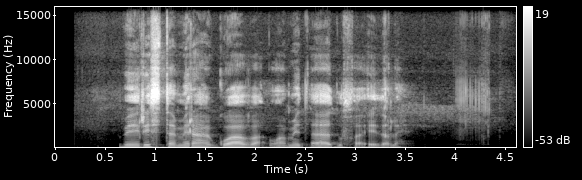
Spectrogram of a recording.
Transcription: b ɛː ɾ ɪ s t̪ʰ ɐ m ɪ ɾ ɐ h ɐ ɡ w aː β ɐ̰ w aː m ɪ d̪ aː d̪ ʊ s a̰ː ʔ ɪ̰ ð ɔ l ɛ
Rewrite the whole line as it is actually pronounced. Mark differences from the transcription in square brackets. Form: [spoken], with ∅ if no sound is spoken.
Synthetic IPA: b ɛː ɾ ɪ s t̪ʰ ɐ m ɪ ɾ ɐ h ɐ ɡ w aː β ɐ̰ w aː m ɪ d̪ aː d̪ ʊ [f] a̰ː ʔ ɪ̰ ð ɔ l ɛ

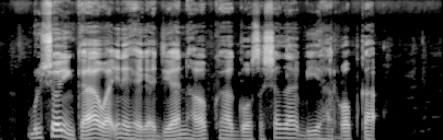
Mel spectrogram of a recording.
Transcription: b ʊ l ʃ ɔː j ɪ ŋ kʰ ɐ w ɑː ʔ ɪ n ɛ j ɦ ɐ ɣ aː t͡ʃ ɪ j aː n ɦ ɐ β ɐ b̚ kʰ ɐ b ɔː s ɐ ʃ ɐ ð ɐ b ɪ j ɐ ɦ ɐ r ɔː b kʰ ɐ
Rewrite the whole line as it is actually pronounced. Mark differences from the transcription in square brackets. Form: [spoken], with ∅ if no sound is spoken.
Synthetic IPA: b ʊ l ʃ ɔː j ɪ ŋ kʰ ɐ w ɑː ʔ ɪ n ɛ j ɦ ɐ ɣ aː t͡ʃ ɪ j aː n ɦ ɐ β ɐ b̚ kʰ ɐ [ɡ] ɔː s ɐ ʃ ɐ ð ɐ b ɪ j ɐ ɦ ɐ r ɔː b kʰ ɐ

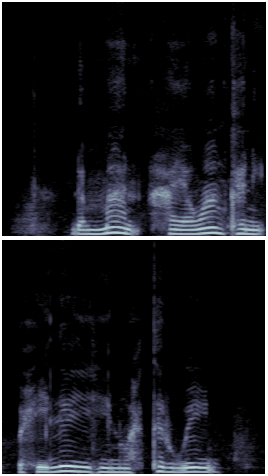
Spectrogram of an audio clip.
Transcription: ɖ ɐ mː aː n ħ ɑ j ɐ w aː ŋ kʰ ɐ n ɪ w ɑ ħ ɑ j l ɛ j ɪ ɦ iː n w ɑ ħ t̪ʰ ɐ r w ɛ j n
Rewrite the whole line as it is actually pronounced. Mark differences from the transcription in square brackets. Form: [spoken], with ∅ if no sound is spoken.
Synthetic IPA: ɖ ɐ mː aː n ħ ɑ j ɐ w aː ŋ kʰ ɐ n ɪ w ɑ ħ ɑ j l [ɛː] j ɪ ɦ iː n w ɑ ħ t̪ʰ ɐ r w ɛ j n

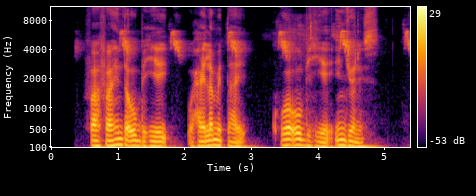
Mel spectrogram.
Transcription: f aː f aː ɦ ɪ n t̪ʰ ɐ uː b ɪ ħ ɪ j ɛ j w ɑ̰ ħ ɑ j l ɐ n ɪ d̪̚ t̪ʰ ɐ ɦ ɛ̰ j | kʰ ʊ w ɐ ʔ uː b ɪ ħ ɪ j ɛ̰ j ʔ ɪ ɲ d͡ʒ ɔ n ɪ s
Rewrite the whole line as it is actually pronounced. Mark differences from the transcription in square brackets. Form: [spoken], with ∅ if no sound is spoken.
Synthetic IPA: f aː f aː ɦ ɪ n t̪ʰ ɐ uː b ɪ ħ ɪ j ɛ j w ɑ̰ ħ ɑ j l ɐ [m] ɪ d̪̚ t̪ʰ ɐ ɦ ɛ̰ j | kʰ ʊ w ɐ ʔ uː b ɪ ħ ɪ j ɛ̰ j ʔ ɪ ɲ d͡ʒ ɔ n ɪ s

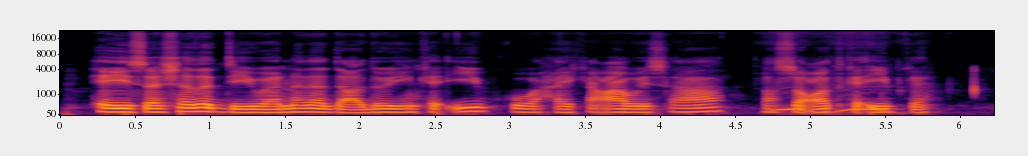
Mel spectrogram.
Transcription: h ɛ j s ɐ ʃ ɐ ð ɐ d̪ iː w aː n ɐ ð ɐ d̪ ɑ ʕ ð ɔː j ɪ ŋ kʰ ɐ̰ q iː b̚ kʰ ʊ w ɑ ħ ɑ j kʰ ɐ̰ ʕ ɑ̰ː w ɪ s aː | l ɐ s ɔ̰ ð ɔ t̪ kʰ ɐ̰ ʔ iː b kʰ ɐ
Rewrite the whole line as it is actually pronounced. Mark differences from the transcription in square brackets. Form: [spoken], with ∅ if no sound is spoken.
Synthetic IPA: h ɛ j s ɐ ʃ ɐ ð ɐ d̪ iː w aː n ɐ ð ɐ d̪ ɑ ʕ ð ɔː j ɪ ŋ kʰ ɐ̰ [ʔ] iː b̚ kʰ ʊ w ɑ ħ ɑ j kʰ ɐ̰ ʕ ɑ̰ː w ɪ s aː | l ɐ s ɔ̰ [ʕ] ɔ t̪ kʰ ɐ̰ ʔ iː b kʰ ɐ

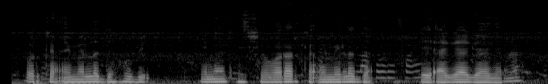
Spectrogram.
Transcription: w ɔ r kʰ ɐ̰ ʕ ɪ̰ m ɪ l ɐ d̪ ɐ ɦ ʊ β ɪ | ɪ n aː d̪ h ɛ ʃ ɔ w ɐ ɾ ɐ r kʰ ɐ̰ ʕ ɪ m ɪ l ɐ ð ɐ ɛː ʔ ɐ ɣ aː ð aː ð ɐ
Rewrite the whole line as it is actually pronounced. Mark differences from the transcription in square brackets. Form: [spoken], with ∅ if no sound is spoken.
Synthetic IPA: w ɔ r kʰ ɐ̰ ʕ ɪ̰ m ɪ l ɐ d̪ ɐ ɦ ʊ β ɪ | ɪ n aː d̪ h ɛ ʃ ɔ w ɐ ɾ ɐ r kʰ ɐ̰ ʕ ɪ m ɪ l ɐ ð ɐ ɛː ʔ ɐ ɣ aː [ɣ] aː [ɣ] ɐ

